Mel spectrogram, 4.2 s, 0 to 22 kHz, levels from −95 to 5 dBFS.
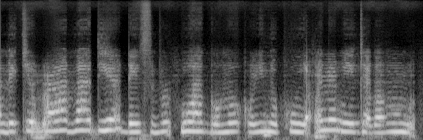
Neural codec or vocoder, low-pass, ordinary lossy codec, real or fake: codec, 44.1 kHz, 0.9 kbps, DAC; none; none; fake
